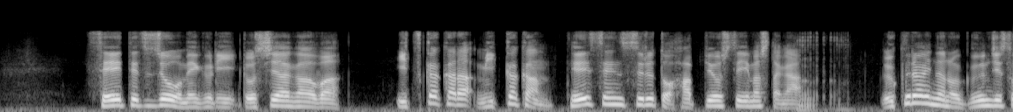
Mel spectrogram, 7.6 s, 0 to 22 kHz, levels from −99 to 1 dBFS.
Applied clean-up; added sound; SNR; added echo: neural diffusion model UNIVERSE++.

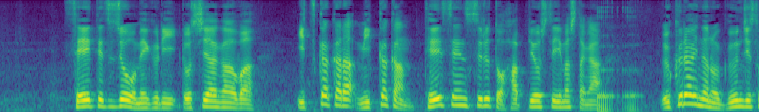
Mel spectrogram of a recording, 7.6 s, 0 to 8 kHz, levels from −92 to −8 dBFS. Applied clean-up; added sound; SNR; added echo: none; Burping, eructation; 16 dB; none.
